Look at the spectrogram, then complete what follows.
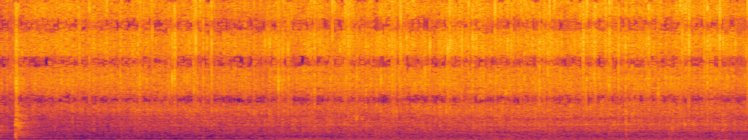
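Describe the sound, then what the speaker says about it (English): Eggs cracked straight onto a hot Blackstone griddle next to steak that is almost done: a loud, continuous sizzle and crackle of frying close by, with no talk. "We're gonna crack these directly on the Blackstone."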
